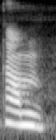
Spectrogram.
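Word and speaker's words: thumb: पढ़ेंगे अब यहां पर जो बी है वह साइलेंट है और लास्ट में आता है क्लाइम कॉम थंब बी को नहीं पढ़ना है ठीक है 51 पर है टीसीएच इसको च पढ़ते हैं।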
